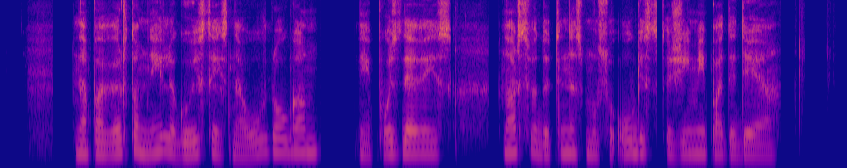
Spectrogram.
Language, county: Lithuanian, Klaipėda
